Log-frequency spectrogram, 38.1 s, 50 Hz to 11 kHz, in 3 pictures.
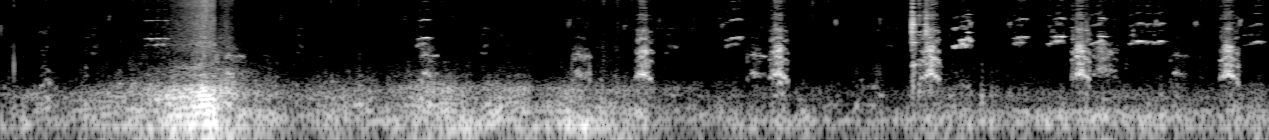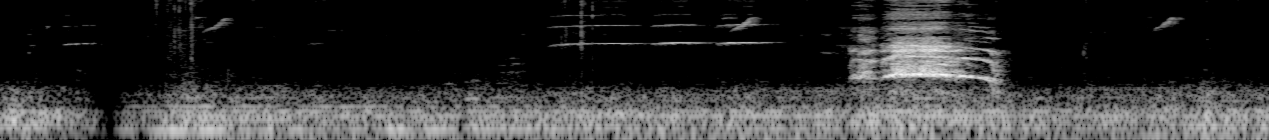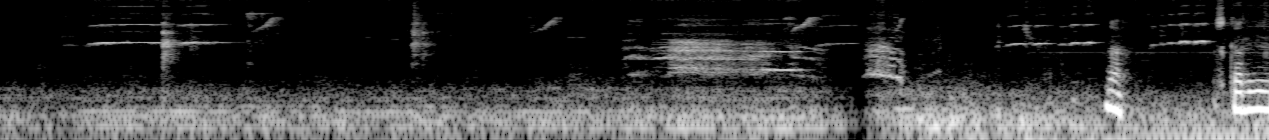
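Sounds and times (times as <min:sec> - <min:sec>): steady low hum: 0:00.0 - 0:21.2, 0:32.6 - 0:38.0
rooster crowing: 0:21.2 - 0:22.8, 0:31.6 - 0:34.5
high bird chirps: 0:35.3 - 0:38.0.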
